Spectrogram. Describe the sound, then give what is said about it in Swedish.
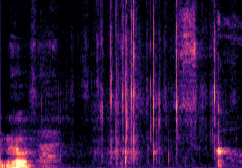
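Crinkly plastic package wrapper being pulled open, a run of sharp rustles and tearing crackles over a couple of seconds, after a brief voiced sound at the start. “Det är ju väldigt populärt på Youtube att man öppnar Just det, paket. Det prasslar långsamt ja.”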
